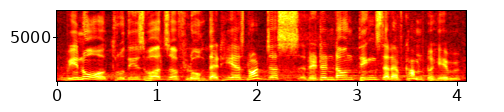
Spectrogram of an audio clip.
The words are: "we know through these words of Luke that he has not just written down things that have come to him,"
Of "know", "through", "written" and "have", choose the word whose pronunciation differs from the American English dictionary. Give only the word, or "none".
through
